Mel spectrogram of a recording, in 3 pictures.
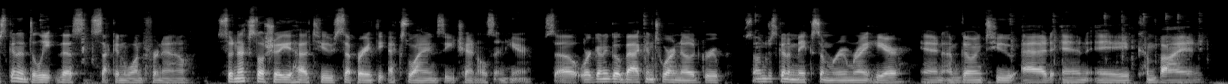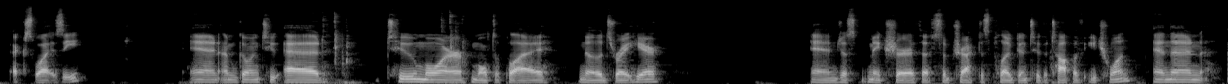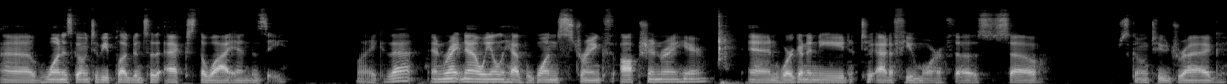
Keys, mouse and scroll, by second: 0.9 ctrl+x, 1.4-2.0 scroll down 7, 4.5 click, 6.4 Tab, 7.6 g, 9.0-9.5 scroll up 3, 9.5 click, 10.1 shift+a, 14.0 middle click, 14.8 click, 15.7 shift+d, 16.8 shift+d, 19.0 click, 20.9 click, 23.9 click, 27.6 click, 28.8 middle click, 28.8-30.2 scroll down 3, 31.8 n, 32.5 middle click, 33.1 scroll up 1, 33.7 middle click, 34.8 click.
